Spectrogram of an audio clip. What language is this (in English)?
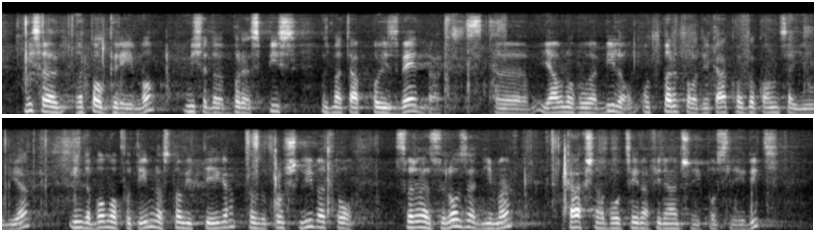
Slovenian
